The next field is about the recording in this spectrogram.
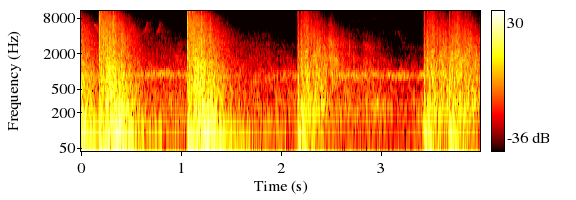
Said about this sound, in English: The man on the rock pointed his pistol into the air.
